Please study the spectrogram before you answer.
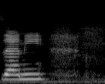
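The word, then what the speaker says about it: Xeni: one I read was sheny zeni however we're pronouncing it my brain automatically wants to pronounce it the Chinese way with an X but I think it's zeni but this is one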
